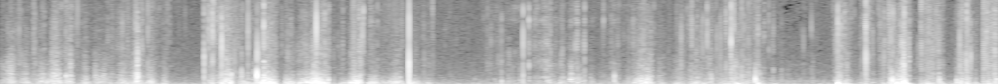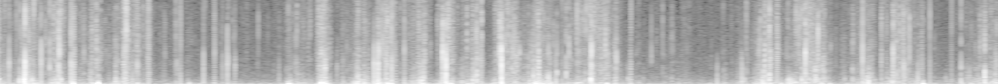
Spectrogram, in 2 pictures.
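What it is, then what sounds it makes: Silicone ear model, scraped and tapped. A metal earpick gently scratches and taps inside the canal of a silicone ear model, handled with gloved fingers. The result is dense, close crackling and crinkly scraping with quick soft taps and rustles, swelling and easing in bursts throughout.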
